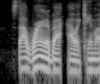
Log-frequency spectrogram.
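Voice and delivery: ordinary talk, nothing marked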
